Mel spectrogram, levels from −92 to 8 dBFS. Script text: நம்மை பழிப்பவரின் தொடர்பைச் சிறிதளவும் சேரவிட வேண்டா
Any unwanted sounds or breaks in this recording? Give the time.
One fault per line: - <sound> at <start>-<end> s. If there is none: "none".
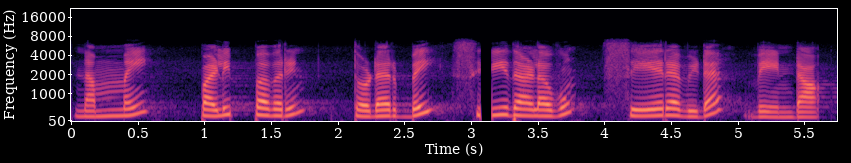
- dropout at 3.1-3.2 s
